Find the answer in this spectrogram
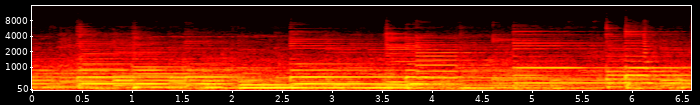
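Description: Live instrumental music: a violin bowed in long held notes with strummed chords underneath, the chords changing every second or so.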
